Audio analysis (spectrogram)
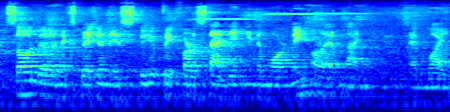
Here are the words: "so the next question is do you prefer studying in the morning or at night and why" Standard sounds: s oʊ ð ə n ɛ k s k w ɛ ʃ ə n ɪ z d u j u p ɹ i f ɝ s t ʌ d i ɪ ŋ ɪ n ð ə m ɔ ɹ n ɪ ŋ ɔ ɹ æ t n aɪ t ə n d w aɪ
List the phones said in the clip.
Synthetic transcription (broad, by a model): s oʊ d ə n ɛ k s k w ɛ ʃ ə n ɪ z d u j u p ɹ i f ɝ s t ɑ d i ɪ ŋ ɪ n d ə m ɔ ɹ n ɪ ŋ ɔ ɹ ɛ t l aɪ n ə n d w aɪ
